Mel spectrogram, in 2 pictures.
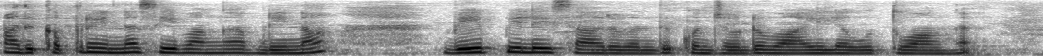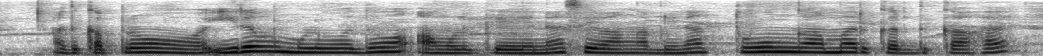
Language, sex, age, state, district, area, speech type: Tamil, female, 18-30, Tamil Nadu, Nagapattinam, rural, spontaneous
